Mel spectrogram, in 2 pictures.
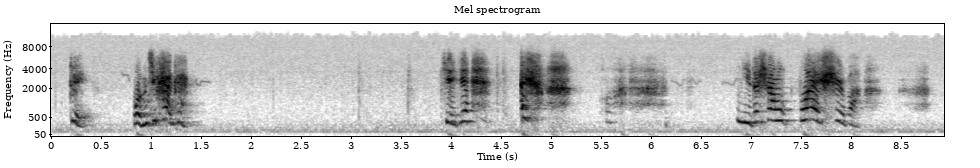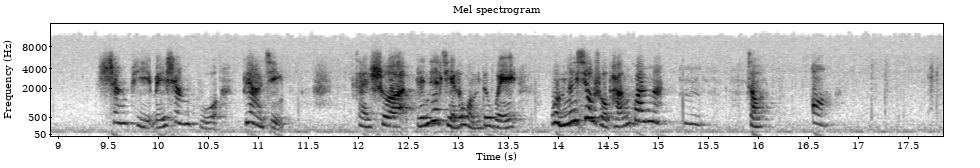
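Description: A young woman speaks earnestly, close by.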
